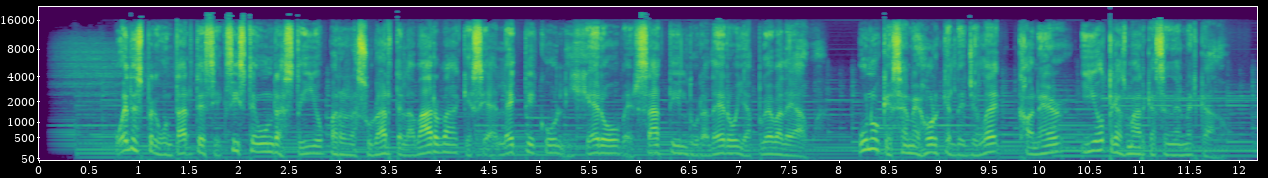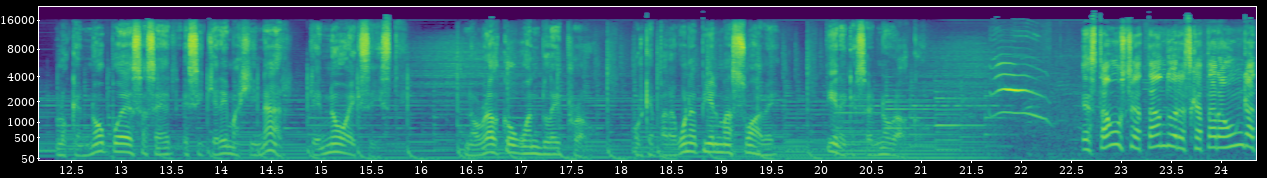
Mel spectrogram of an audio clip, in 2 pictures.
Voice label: languages men spanish

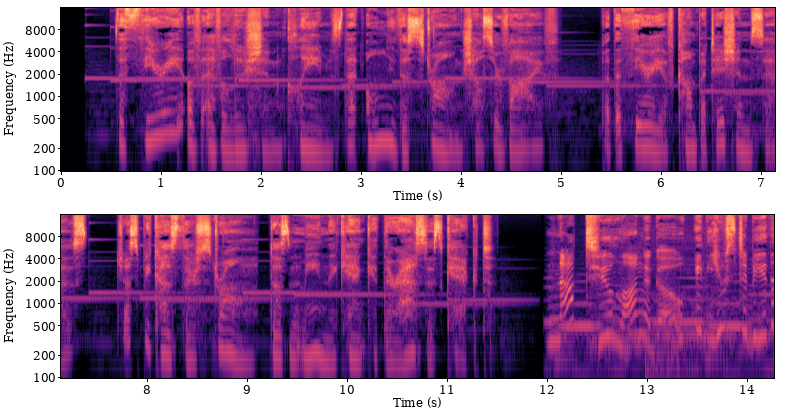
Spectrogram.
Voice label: commercial female; commercial women

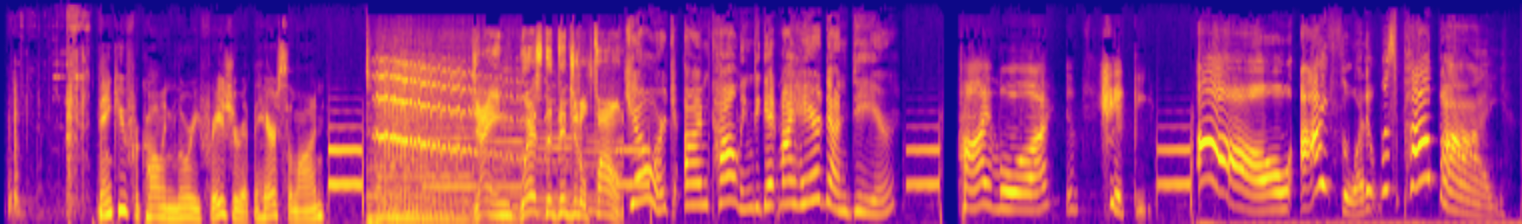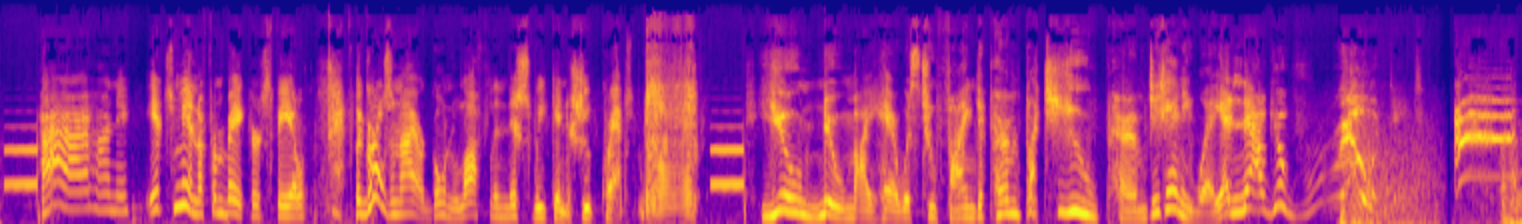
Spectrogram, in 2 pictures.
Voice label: animation

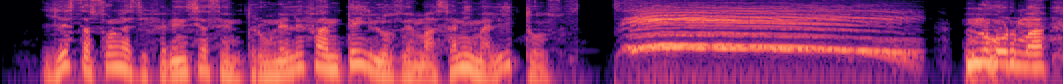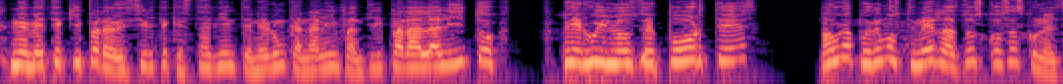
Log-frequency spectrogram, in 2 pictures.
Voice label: languages spanish

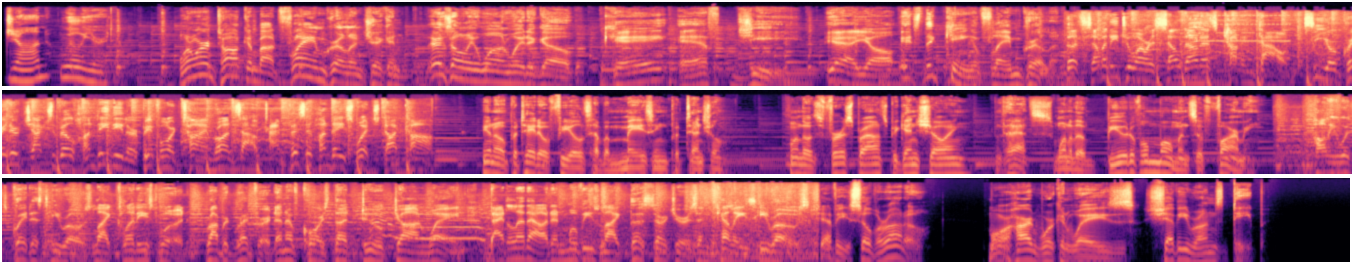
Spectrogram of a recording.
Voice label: commercial men

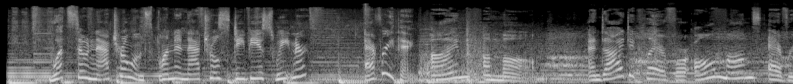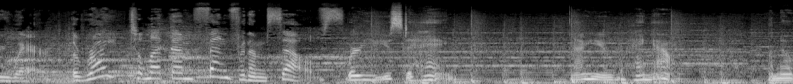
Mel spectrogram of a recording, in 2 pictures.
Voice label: commercial women

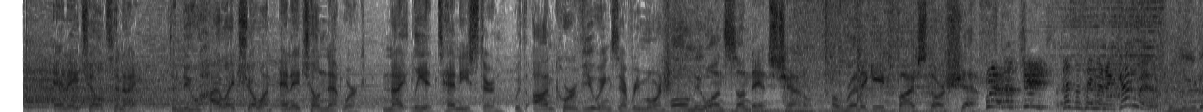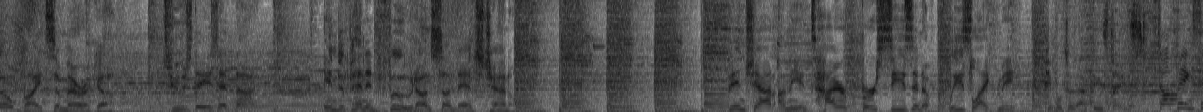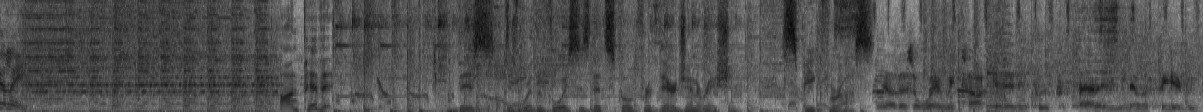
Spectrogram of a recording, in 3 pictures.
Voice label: promo, men

